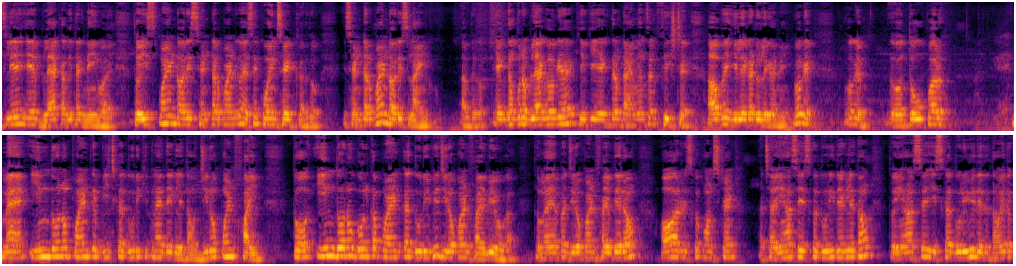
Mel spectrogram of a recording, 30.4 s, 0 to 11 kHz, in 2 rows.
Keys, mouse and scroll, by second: 0.6 super+scroll up 1, 0.7 super+scroll down 1, 1.3 super+click, 3.2 super+click, 4.8 super+click, 5.8 super+click, 8.0 super+scroll down 1, 8.4 super+right click, 9.0 super+click, 11.0 super+click, 12.6 super+click, 12.9 super+right click, 14.0 super+click, 19.2 super+right click, 19.6 super+click, 20.9 super+click, 21.2 super+click, 21.5 typing, 22.8 super+click, 24.5 super+Return, 25.9 super+click, 27.3 typing, 27.8 super+right click, 28.4 super+click, 29.4 super+click, 29.5 super+click.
